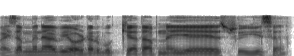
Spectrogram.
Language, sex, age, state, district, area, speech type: Hindi, male, 18-30, Madhya Pradesh, Bhopal, urban, spontaneous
